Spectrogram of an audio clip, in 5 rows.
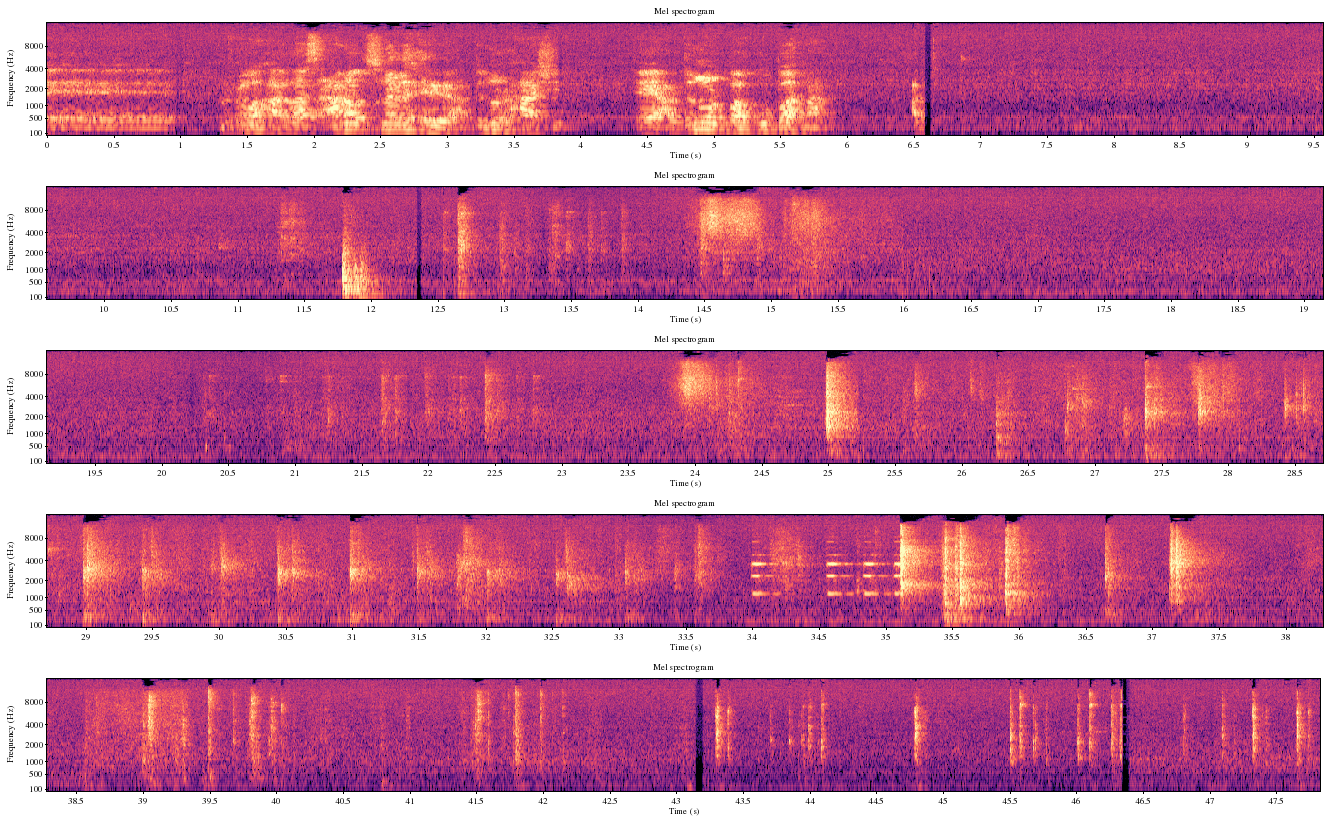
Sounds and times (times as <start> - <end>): Speech: 0.0 - 6.6.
